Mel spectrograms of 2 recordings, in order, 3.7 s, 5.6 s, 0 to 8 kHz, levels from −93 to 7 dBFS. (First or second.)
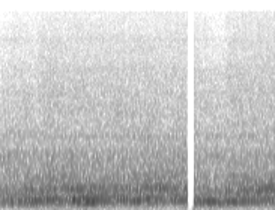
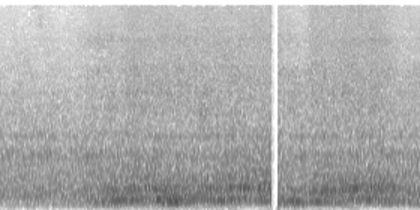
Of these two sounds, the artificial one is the second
